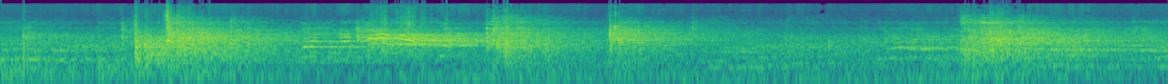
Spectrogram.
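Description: Ball hockey in a gym: sharp knocks of sticks and ball, about a second in and again at about four and a half seconds, echoing in the large hall, with players' shouts.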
